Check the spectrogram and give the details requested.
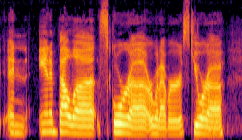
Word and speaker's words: Sciorra: Sciorra is how I would say. Oh, Sciorra? Okay. Sciorra. Yeah, I know how it's spelled, but saying it, my brain is like, I always want to call her Scioria, which it's not.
